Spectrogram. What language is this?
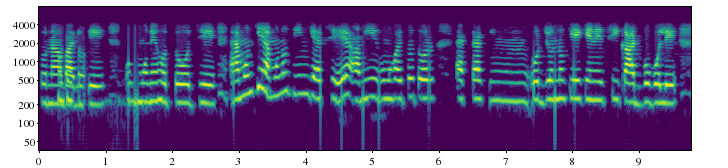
Bangla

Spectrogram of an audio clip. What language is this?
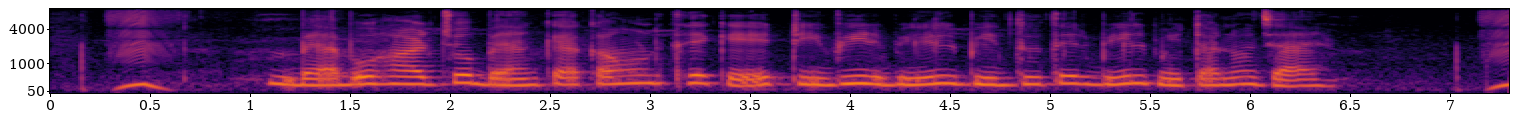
Bangla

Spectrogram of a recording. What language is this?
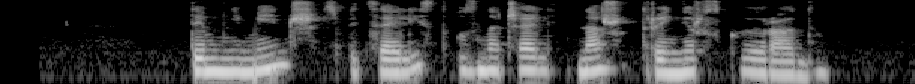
Belarusian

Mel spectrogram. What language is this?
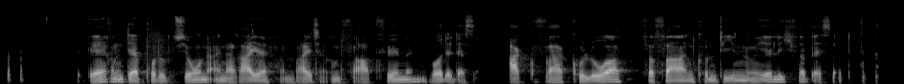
German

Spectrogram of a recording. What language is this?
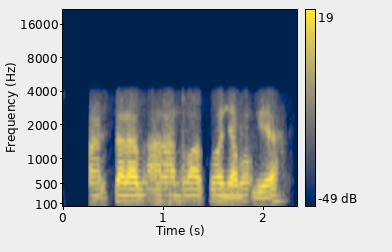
Santali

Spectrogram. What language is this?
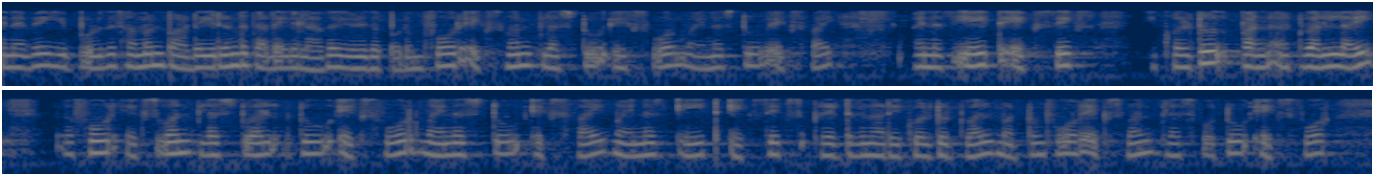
Tamil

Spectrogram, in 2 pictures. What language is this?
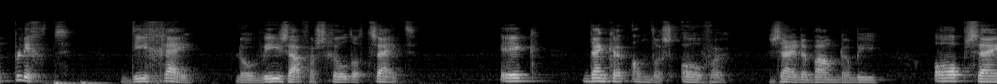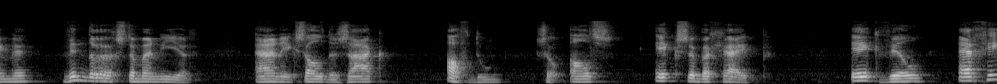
Dutch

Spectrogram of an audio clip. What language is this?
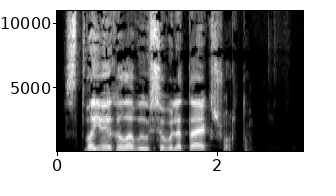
Belarusian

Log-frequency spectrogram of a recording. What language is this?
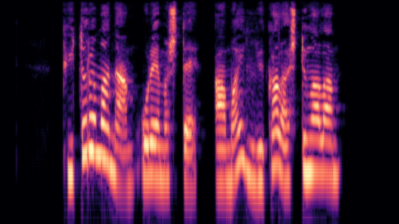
Mari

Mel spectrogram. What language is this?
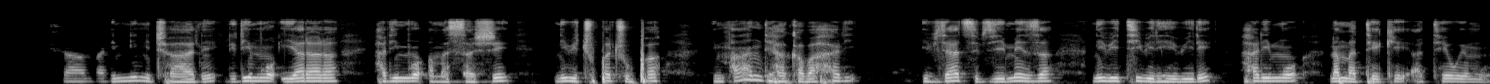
Rundi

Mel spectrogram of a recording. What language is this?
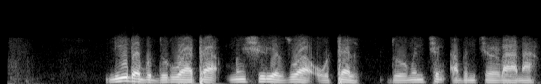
Hausa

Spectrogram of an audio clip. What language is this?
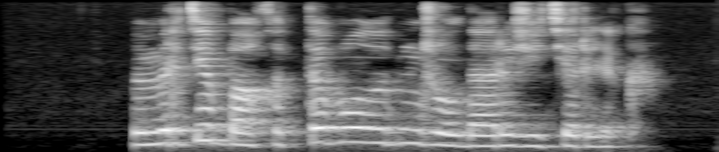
Kazakh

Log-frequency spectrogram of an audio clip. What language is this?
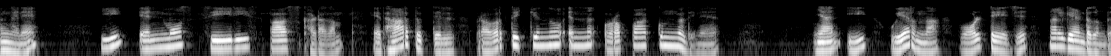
Malayalam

